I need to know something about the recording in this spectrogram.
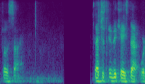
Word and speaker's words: foci: it foe okay so you pronounce that c with an s foci that just indicates that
